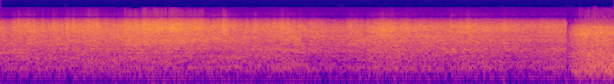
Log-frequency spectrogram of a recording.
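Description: Steady rumbling noise of a tram running through city street traffic. Near the end it shifts abruptly to a louder, deeper rumble.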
